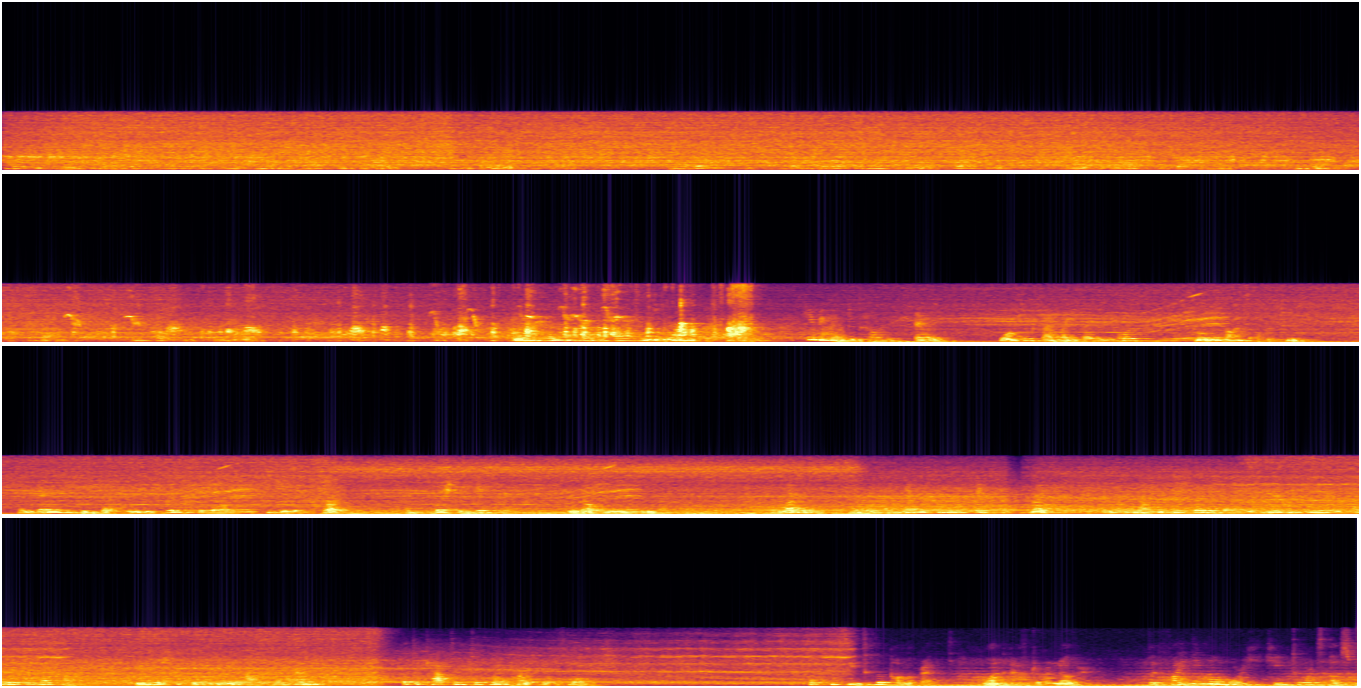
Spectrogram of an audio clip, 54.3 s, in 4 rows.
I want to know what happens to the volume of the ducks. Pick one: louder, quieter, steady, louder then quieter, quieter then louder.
louder.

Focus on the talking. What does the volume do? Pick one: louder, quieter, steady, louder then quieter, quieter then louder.
louder.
